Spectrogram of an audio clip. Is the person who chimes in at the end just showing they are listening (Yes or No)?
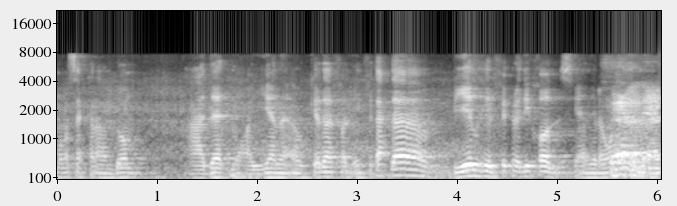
No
